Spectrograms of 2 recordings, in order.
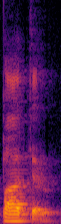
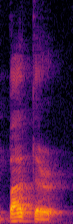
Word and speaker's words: pater: In pater, P-A-T-E-R, there's only one consonant in between. That would make the A long and the E short.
